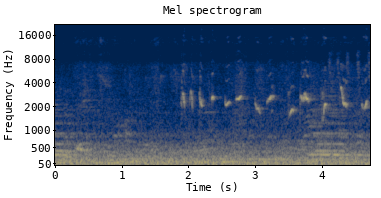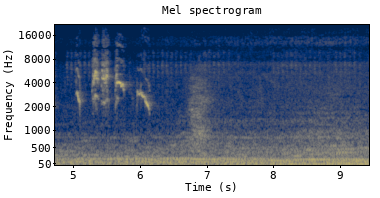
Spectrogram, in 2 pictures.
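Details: Greater green leafbird kept as a pet, second day of care and beginning to sing: a run of short whistled, upslurred notes, louder sharp chirps near the middle, then a brief rustle and low background hum.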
